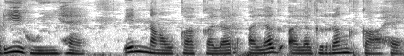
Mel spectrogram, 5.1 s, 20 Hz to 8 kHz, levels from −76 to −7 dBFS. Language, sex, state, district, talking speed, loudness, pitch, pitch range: Hindi, female, Madhya Pradesh, Katni, 130 wpm, -16 LUFS, 165 Hz, 160-195 Hz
